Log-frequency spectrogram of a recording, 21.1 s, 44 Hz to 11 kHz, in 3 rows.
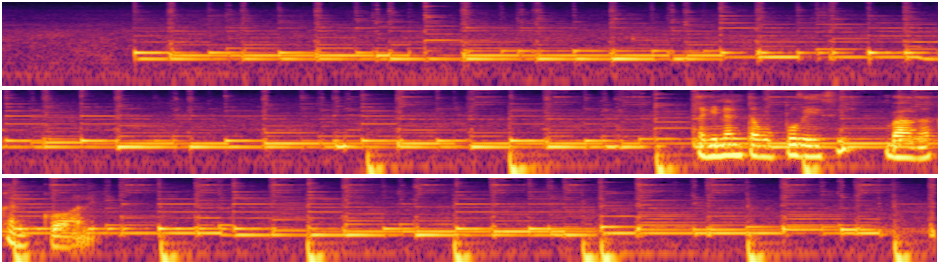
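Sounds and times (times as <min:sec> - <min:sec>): plucked-string instrumental music: 0:01.0 - 0:21.0.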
